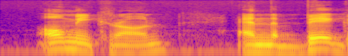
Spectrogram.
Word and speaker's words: omicron: the next letter is Omicron Omicron is identical to our English lowercase O and it makes an O sound Omicron now we're oh me Krong gets its name is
